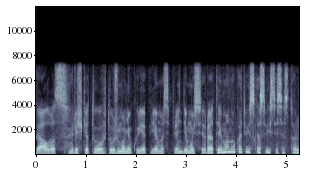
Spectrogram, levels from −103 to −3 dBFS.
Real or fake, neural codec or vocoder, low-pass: real; none; 7.2 kHz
